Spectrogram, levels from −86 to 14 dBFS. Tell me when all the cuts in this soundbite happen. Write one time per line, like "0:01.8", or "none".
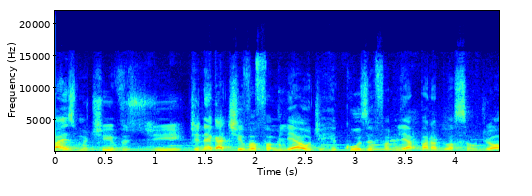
0:01.3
